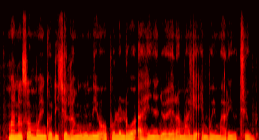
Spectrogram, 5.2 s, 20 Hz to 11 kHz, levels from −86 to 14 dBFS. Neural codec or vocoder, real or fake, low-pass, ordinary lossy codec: none; real; 9.9 kHz; Opus, 32 kbps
